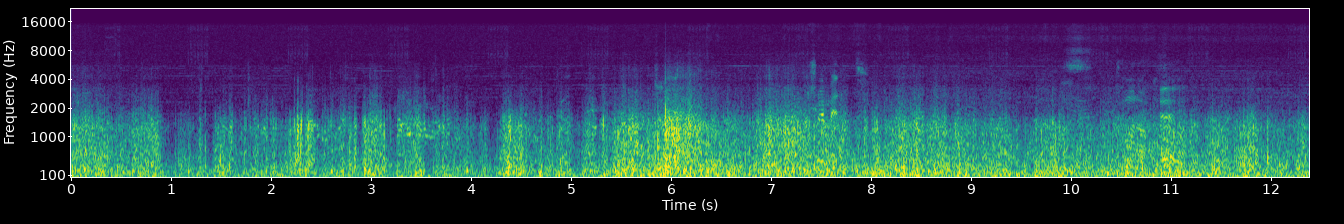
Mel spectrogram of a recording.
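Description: Wind buffeting the camera microphone, a rumbling noise that rises and falls in gusts.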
